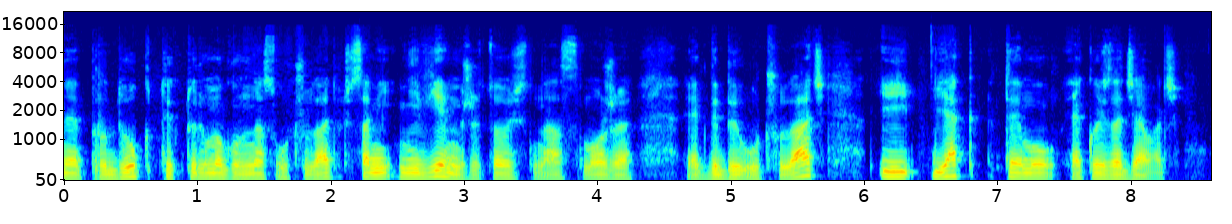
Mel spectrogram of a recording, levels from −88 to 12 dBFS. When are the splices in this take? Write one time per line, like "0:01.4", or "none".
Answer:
0:06.0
